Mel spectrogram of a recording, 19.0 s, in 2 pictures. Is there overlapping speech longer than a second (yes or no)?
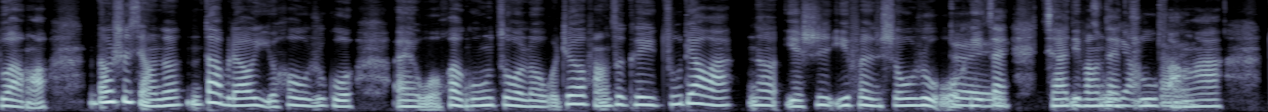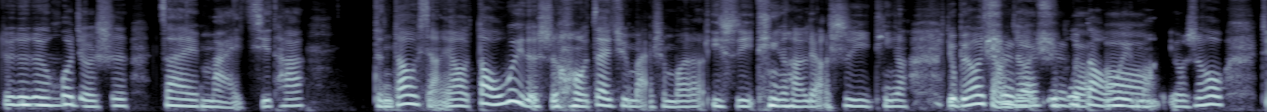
yes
